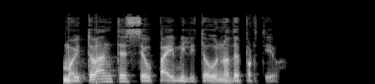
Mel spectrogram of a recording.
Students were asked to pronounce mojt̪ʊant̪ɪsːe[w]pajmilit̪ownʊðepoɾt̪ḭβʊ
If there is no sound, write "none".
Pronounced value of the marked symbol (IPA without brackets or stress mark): w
